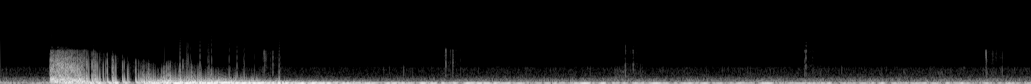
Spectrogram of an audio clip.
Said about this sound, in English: The first recording we hear is of a strong local tremor. This was recorded last December near San Clemente Island off the coast of Southern California.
